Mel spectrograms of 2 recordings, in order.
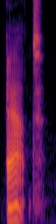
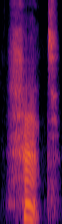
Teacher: The word at requires a constriction before saying it, whereas the word hat begins with a smooth breathing of the letter H.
